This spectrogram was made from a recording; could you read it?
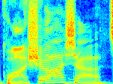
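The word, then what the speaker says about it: gua sha: Guasha.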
